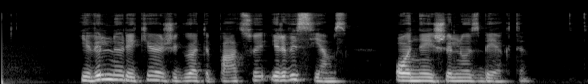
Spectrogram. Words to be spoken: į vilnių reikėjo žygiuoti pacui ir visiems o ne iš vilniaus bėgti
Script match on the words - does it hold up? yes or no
yes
